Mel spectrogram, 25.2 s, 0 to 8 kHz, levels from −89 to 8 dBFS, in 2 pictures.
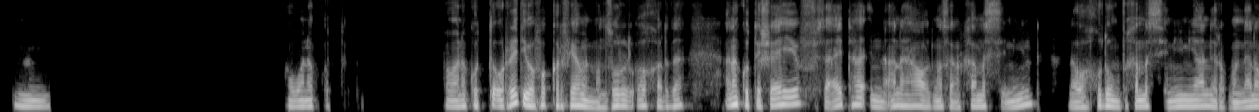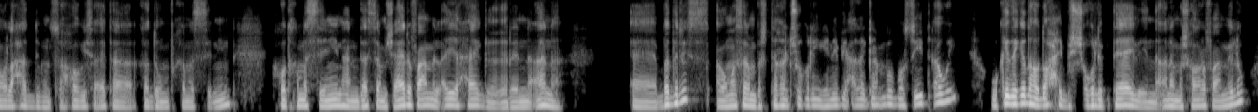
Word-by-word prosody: إمم. 110 -2 -1 2.4
هو 110 +1 -1
أنا 115 - +2
كنت 115 - -13 1.1
هو 110 0 +1
أنا 115 - +2
كنت 115 +1 -2
already 135 +8 +5
بافكر 120 0 +3
فيها 125 +2 +3
من 115 - +6
المنظور 100 +5 +1
الآخر 115 0 -3
ده. 115 +3 -3 0.4
أنا 140 +4 +6
كنت 135 -6 0
شايف 145 +8 +3 0.2
ساعتها 140 +4 0
إن 105 -3 0
أنا 115 +2 0
هاقعد 110 -3 0
مثلًا 100 -2 -3
5 110 0 0
سنين، 110 - -1 0.3
لو 95 0 0
هاخدهم 110 +3 +1
في - - -11
5 110 0 +2
سنين 110 +2 0
يعني، 115 0 +2
رغم 95 -1 -5
إن 95 +1 0
أنا 110 +2 +2
ولا 110 0 0
حد 110 -3 -5
من 95 -1 -5
صحابي 105 +2 -5
ساعتها 105 -2 -5
خدهم 100 -2 -4
في - - -19
5 100 -1 -6
سنين، 110 +8 -3 0.4
هاخد 115 - -1
5 120 0 0
سنين 115 +2 +3
هندسة، 110 +1 0
مش 100 +1 -2
عارف 125 +3 +4
أعمل 125 -4 +1
أي 125 -1 +1
حاجة 120 -6 -2
غير 95 +2 -3
إن 100 +1 0
أنا 115 -2 +1 0.7
آآ 95 -2 -2
بادرس، 170 - +1
أو 105 - +1
مثلًا 120 +2 +2
باشتغل 120 +2 -2
شغل 125 -3 -2
جانبى 120 +2 -2
على 125 +1 -4
جنب 135 +3 -2
بسيط 150 +6 -2
أوي، 215 +10 +1 0.3
وكده 155 -1 +7
كده 160 -1 +6
هاضحي 130 +1 +3
بالشغل 115 +1 0
بتاعي، 125 +2 +3
لأن 95 -3 -2
أنا 115 +3 0
مش 110 +2 -2
هاعرف 115 -1 -1
أعمله. 130 - 0
115 Hz, 180 wpm, -22 LUFS, 105-125 Hz, 2.4 s, وكده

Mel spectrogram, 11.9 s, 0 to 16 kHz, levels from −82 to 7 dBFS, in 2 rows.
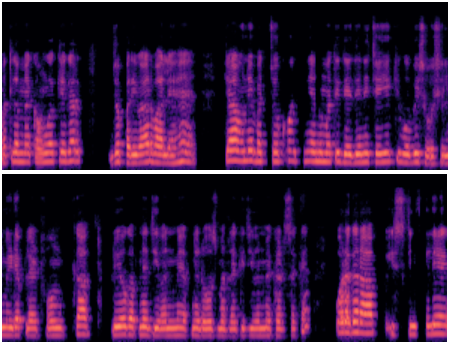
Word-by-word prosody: मतलब 195 +3 0
मैं 195 0 -1
कहूँगा 195 +1 0
कि 205 - +1
अगर 210 +1 0 0.4
जो 195 - +1
परिवार 180 +2 +3
वाले 175 -3 +3
हैं 200 -2 -2 0.4
क्या 220 0 +5
उन्हें 215 +1 0
बच्चों 200 -1 -2
को 215 +2 -6
इतनी 205 0 -8
अनुमति 200 -1 +1
दे 180 -2 +3
देनी 180 +1 +2
चाहिए 190 +1 0
कि 195 - -8
वो 180 -2 +1
भी 190 +2 +2
सोशल 160 -2 -2
मीडिया 165 0 +1
प्लेटफ़ॉर्म 160 +1 -2 0.2
का 185 -1 +3 0.3
प्रयोग 175 0 +4
अपने 170 0 +2
जीवन 155 -1 +1
में 165 - 0
अपने 155 0 -2
रोज़मर्रा 150 -1 -1
के 150 +1 -7
जीवन 155 +1 -2
में 155 0 -1
कर 155 -1 -3
सकें। 150 0 -8 0.4
और - - +2
अगर 230 -1 +5
आप 210 -1 +5
इस 175 +1 -7
चीज़ 180 -1 +1
के - - -2
लिए 195 +1 +2
180 Hz, 215 wpm, -24 LUFS, 160-195 Hz, 0.4 s, क्या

